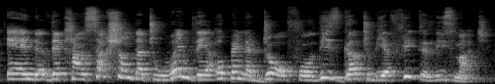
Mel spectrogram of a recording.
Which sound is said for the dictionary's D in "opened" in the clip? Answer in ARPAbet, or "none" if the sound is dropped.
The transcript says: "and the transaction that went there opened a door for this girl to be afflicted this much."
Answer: none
